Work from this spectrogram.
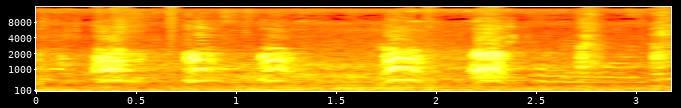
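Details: Reactive dog in training in Georgia, giving about six sharp, clear barks in just over three seconds, spaced unevenly, over a low background hum.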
